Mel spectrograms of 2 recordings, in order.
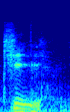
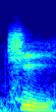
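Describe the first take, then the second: First: The word begins with a k sound. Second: The word begins with a ch sound. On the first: The speaker calls it wrong. "not key" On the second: The speaker calls it right. "correct pronunciation"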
